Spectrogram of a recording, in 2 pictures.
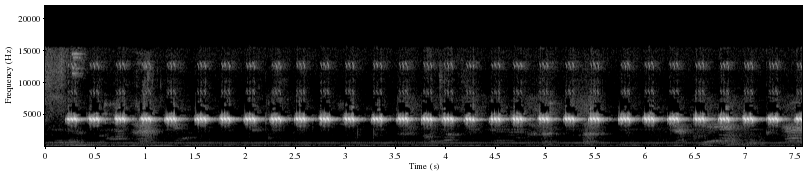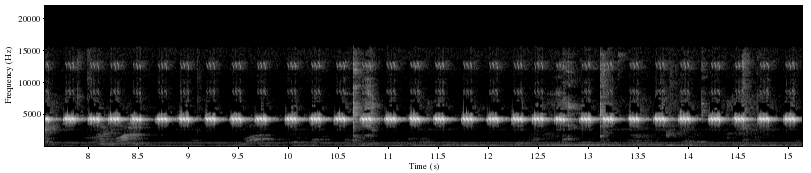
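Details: Cricket sound meant to scare off rats: an unbroken series of shrill, clean chirps at roughly four per second throughout, with a little soft low background noise toward the end.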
